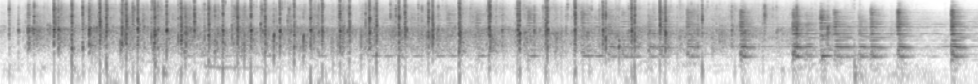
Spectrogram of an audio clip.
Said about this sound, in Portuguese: yo os pido un fuerte aplauso para ellos.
